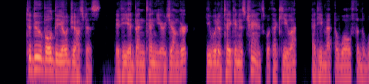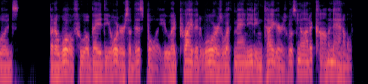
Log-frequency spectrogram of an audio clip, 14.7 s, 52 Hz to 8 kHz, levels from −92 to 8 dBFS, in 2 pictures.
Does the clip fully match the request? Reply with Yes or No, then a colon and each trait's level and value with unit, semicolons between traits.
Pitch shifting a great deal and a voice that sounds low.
No: average, 2.9 semitones; very low, 90 Hz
